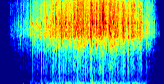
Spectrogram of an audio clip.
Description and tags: Rattle crescendo
Crescendo sample for a wood and seeds rattle for virtual instruments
